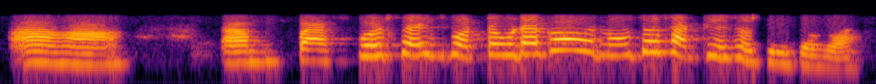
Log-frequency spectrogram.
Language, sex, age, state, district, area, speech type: Odia, female, 60+, Odisha, Gajapati, rural, conversation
